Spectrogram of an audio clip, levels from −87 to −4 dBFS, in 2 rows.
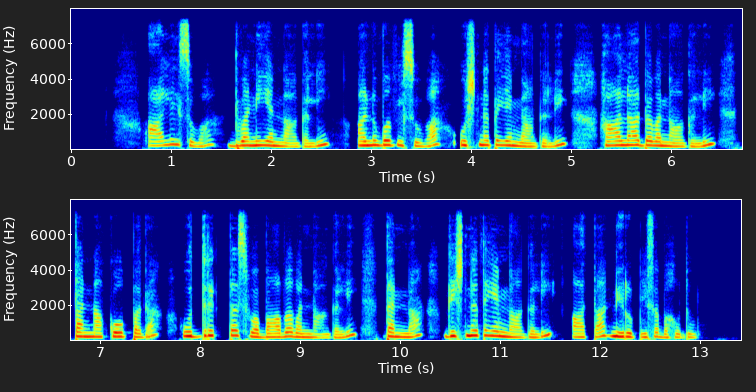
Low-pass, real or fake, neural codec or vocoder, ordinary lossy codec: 7.2 kHz; fake; codec, 44.1 kHz, 2.6 kbps, DAC; none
